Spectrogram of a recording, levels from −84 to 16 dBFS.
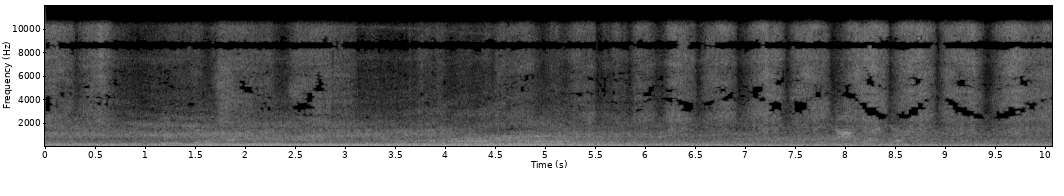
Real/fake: real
